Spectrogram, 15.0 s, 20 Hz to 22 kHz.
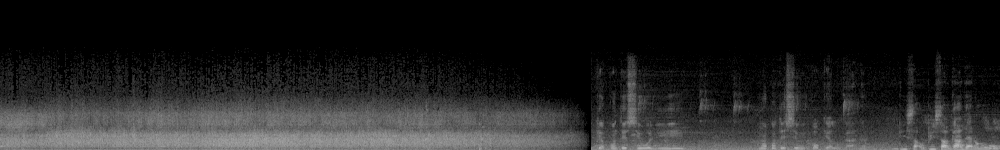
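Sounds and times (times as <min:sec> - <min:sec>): crowd applauding: 0:00.0 - 0:08.8.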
